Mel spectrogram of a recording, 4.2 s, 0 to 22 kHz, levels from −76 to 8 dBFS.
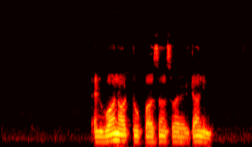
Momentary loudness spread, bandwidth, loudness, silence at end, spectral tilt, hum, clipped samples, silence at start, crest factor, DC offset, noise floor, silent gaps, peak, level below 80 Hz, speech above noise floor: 11 LU; 7.4 kHz; -19 LUFS; 0.65 s; -6.5 dB/octave; none; under 0.1%; 1.55 s; 20 dB; under 0.1%; -67 dBFS; none; -2 dBFS; -58 dBFS; 48 dB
